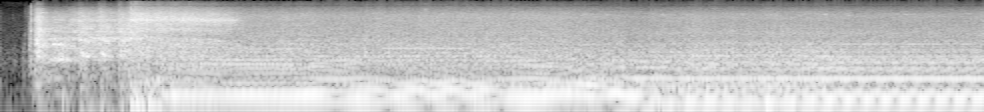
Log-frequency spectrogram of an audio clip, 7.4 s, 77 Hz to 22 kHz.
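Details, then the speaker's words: 2003 Toyota Corolla after new exhaust system and new bolts: cranks, catches, idles with a faint puffing tick; exhaust still leaking, less than before, suspected at the front catalytic converter rather than the exhaust donut. "it's definitely still leaking somewhere not as bad [Music] it's not from back here it definitely is something up there"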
